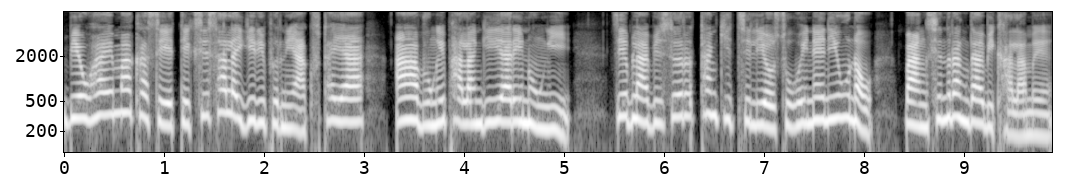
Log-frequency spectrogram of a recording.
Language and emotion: Bodo, disgusted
